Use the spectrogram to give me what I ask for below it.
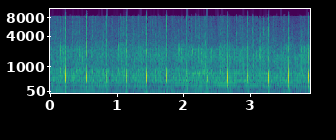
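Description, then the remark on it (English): An audience applauds God after a prayer one morning in a dense, steady wash of clapping, with one sharp clap landing in an even rhythm about three times a second throughout. “Come on, let's give God a round of applause this morning.”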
